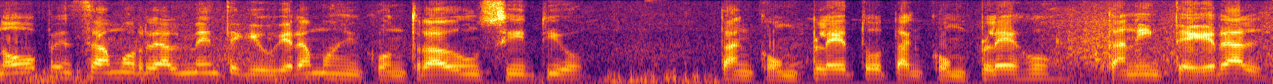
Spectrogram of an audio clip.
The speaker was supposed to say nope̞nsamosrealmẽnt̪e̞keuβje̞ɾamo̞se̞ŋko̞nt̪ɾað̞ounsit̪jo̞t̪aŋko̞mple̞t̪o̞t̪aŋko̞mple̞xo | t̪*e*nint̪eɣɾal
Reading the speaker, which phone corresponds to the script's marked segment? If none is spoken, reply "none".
a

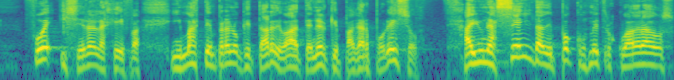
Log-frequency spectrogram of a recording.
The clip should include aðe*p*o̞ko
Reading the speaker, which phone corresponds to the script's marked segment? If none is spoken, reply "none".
p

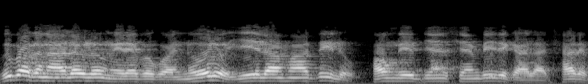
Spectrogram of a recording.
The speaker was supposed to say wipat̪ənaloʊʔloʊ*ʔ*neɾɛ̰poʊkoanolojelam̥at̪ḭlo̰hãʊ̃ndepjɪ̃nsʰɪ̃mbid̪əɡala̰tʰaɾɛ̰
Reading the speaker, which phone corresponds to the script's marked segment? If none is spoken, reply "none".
ʔ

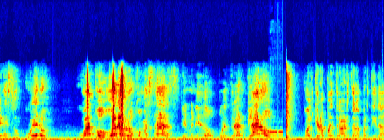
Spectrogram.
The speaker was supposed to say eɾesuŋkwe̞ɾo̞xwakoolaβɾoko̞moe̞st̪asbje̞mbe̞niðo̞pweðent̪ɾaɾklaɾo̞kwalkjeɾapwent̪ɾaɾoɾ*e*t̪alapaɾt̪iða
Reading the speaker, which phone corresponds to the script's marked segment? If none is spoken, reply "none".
i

